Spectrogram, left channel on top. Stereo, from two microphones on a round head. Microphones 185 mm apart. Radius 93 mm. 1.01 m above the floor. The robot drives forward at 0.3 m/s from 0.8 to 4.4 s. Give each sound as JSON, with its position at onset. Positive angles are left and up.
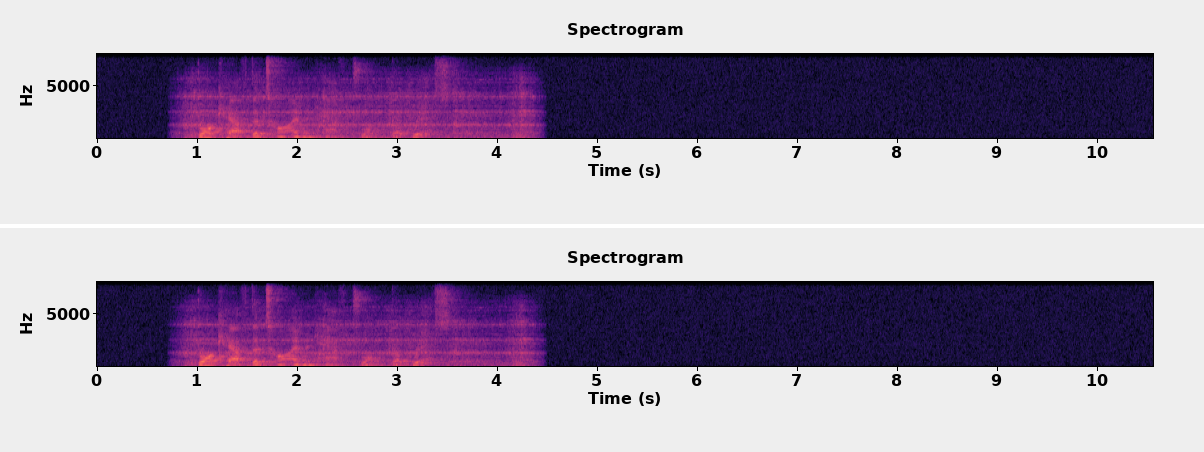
{"t": 1.0, "sound": "a man speaking", "side_deg": -5, "distance_m": 1.0}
